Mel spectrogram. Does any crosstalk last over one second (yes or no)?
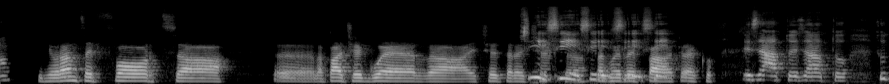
yes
